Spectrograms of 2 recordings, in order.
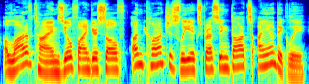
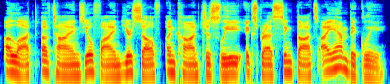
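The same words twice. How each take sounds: First: Said in the usual way. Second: "A lot of times you'll find yourself unconsciously expressing thoughts iambically" read with weak-strong beats; iambic stress. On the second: Shown as a demonstration. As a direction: beat out "A lot of times" da-DUM style. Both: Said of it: "in the sentence I just said".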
